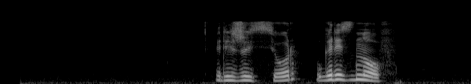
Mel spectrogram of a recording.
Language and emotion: Russian, neutral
